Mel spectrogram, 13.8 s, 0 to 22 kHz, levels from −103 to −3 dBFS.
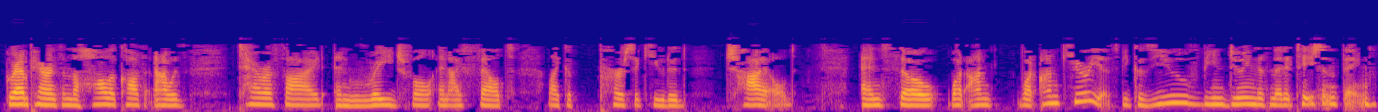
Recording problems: garbled, watery; badly; nothing above 4 kHz

